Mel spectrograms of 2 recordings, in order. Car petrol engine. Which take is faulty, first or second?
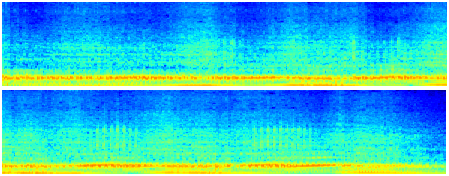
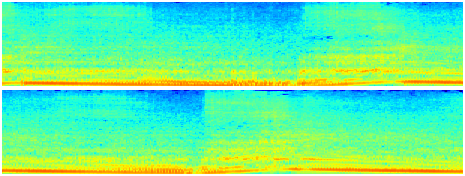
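first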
